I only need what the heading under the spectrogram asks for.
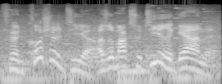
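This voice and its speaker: A middle-aged man works as a street reporter. He interviews children in a friendly, encouraging way, outdoors on a city street with music clearly behind him. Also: high-pitched, sing-song, a little fast. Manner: upbeat, encouraging. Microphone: handheld mic with windscreen. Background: music, street and traffic sounds.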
